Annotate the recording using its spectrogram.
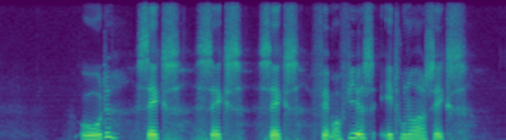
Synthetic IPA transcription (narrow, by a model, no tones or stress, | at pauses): ʔɔ̽ːdə | seɡ̥sːeɡ̥sː | eɡ̥sfem̰ɒ̽fiɐ̰se̝d̥hunɐð̞ˠɒ̽seɡ̥s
